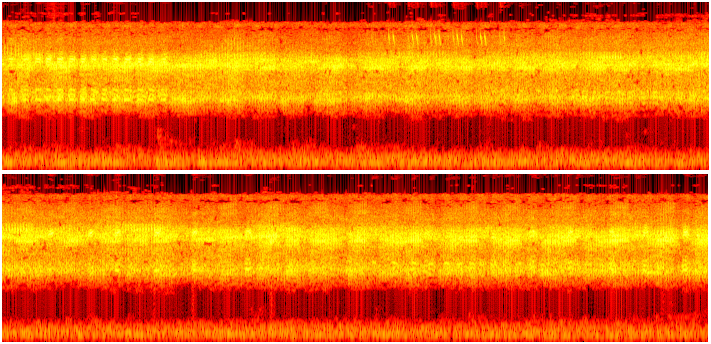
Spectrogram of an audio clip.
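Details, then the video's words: Frogs calling at night in a dense, steady high-pitched chorus, many voices blending into a continuous trilling wall of sound with faint low rumbling underneath. "Frog Night Sounds"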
